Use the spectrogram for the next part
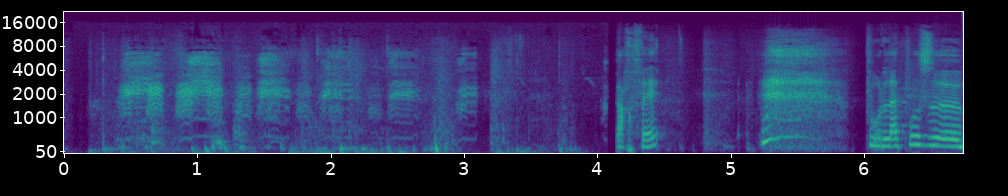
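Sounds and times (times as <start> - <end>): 
flock of ducks quacking in flight: 0.0 - 4.2
speech: 4.2 - 4.6, 6.0 - 6.7.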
